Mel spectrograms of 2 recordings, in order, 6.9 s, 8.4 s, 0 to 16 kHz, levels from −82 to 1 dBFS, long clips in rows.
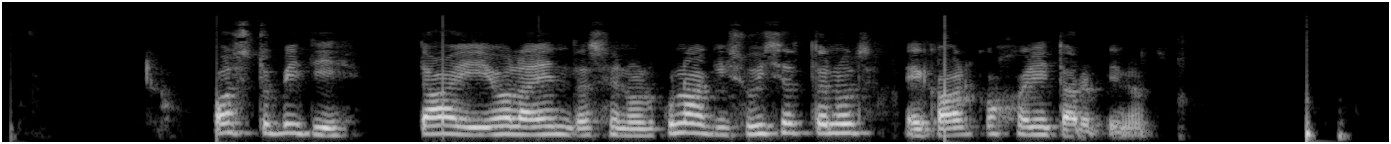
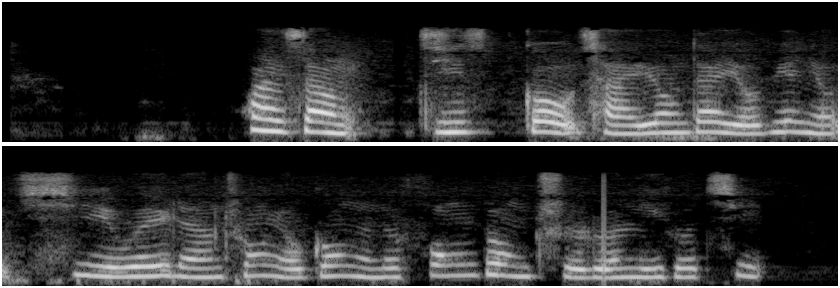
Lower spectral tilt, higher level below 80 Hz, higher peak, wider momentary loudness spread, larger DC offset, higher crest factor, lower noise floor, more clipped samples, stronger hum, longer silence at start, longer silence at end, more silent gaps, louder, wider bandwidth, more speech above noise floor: first, -6.5 dB/octave vs -4.5 dB/octave; about the same, -56 dBFS vs -58 dBFS; about the same, -4 dBFS vs -2 dBFS; about the same, 12 LU vs 11 LU; neither; about the same, 16 dB vs 16 dB; first, -90 dBFS vs -63 dBFS; neither; neither; second, 1.05 s vs 1.2 s; second, 0.2 s vs 0.4 s; first, 6.40-6.44 s vs none; about the same, -19 LUFS vs -18 LUFS; first, 10 kHz vs 8.2 kHz; first, 72 dB vs 47 dB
